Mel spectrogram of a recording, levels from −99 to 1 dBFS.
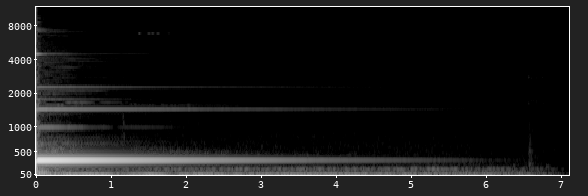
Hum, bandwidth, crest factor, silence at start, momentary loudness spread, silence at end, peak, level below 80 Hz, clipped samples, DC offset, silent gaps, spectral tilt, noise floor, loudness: none; 4.8 kHz; 16 dB; 0 s; 27 LU; 3.6 s; -10 dBFS; -52 dBFS; under 0.1%; under 0.1%; none; -9.5 dB/octave; -69 dBFS; -23 LUFS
